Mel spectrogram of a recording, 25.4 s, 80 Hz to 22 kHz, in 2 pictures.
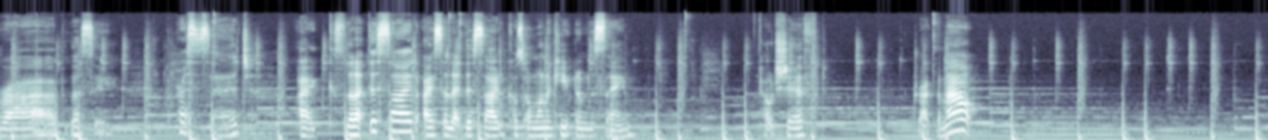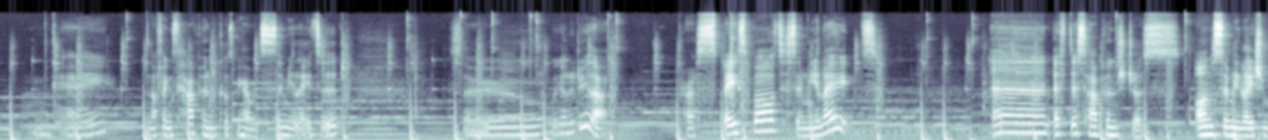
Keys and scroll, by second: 20.0 space.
